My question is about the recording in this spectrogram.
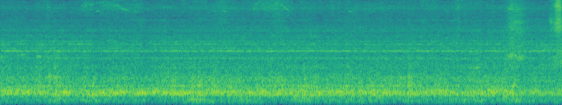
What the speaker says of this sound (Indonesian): kereta ekonomi subsidi nggak berhenti di Wates, sombong banget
